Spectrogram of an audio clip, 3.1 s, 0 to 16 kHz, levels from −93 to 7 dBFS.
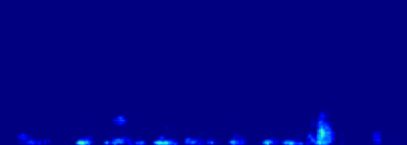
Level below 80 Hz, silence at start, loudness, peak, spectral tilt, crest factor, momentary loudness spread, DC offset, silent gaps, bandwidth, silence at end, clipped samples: under -90 dBFS; 0.15 s; -56 LUFS; -34 dBFS; -5.5 dB/octave; 24 dB; 14 LU; under 0.1%; 0.39-0.57 s, 0.73-0.78 s, 1.11-1.15 s, 1.64-1.70 s, 1.87-1.96 s, 2.59-2.79 s; 7 kHz; 0.2 s; under 0.1%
